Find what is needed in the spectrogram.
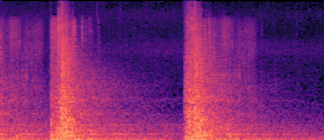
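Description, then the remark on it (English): Men force open the snowbound door of Noost's Inn, striking it with two heavy, booming blows about a second and a half apart, each a loud crash that rings out briefly before fading. “When they reached it, they broke it open and tumbled inside.”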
